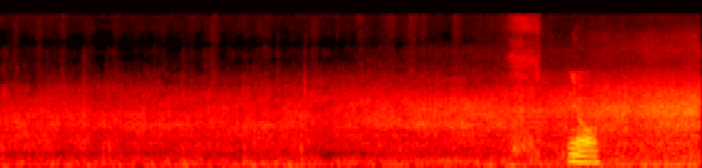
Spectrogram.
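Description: Wind rushes against the microphone outdoors.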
